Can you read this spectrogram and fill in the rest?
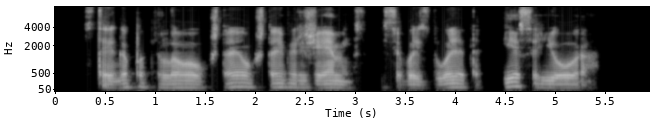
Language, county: Lithuanian, Marijampolė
